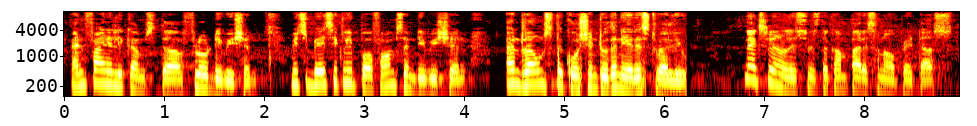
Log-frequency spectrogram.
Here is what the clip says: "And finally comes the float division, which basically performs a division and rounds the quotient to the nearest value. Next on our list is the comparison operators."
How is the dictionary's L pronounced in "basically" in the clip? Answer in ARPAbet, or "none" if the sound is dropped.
L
